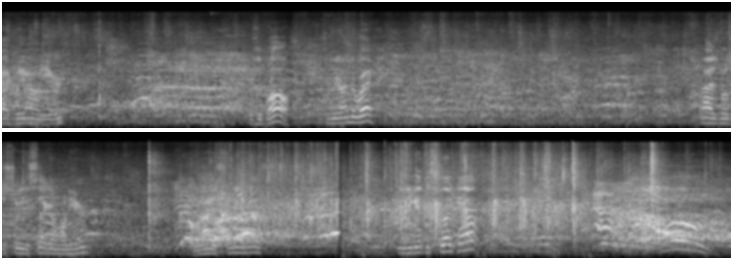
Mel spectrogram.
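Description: Nearby spectators talk and call out loudly.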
